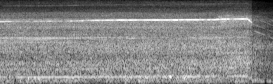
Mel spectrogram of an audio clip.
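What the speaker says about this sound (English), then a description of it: "now we're going to use the Dremel to do some polishing" A Dremel rotary tool polishing a carved statue gives a steady high-pitched whine that holds for about two and a half seconds, then stops abruptly.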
